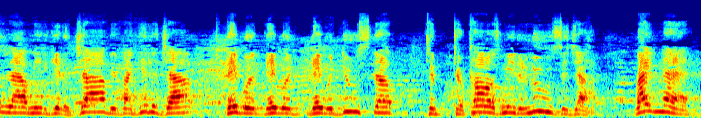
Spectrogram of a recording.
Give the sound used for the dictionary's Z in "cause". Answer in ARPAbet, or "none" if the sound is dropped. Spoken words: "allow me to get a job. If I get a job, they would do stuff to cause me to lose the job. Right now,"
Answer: Z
